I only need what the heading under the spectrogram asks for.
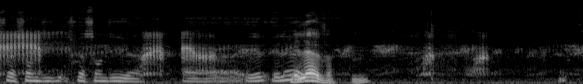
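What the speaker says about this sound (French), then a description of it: "Et donc tout ça, on est accompagné par les grenouilles, tu vois." Frogs croak in a steady chorus beside a gathering in the French countryside, a rhythmic, throaty pulsing that carries on under and between a man's conversational speech.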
